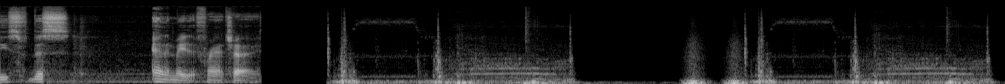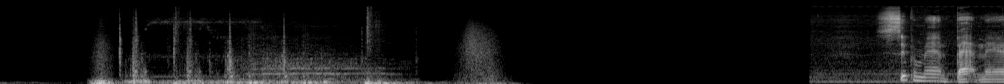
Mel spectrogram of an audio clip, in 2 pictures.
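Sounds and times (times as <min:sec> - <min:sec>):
mechanical whir with clunks: 0:03.2 - 0:14.6.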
